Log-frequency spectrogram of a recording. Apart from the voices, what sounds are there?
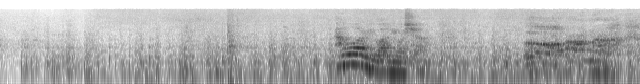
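steam locomotive moving in video game Metro Exodus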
